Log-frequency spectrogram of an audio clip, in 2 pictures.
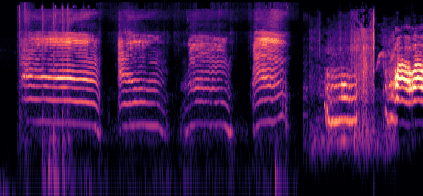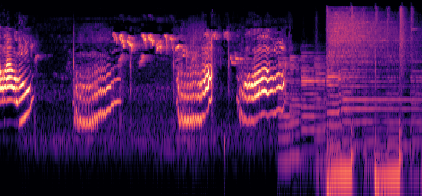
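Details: Domestic cat meowing, given as an example of how a cat speaks: a run of drawn-out, arching harmonic meows of varied length, some wavering, separated by short pauses, with music coming in near the end.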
